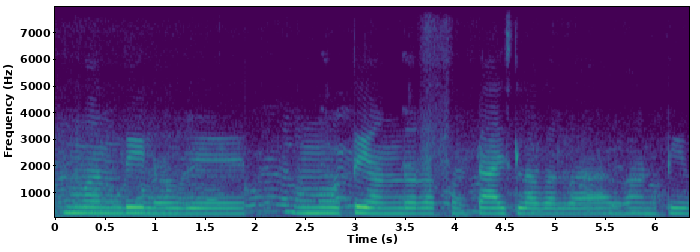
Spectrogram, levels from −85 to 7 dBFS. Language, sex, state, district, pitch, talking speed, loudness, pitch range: Hindi, female, Uttar Pradesh, Deoria, 210 Hz, 95 wpm, -31 LUFS, 205-225 Hz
